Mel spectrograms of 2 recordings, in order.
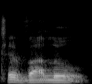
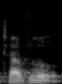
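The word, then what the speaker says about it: תבלול: there's the word tevalul. And I said tavlul. So I'm doing Tivulal, a yeah. great job today of mispronouncing words.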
